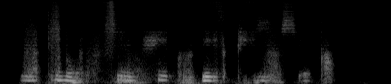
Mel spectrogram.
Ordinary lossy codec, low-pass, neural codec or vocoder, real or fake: none; none; codec, 44.1 kHz, 0.9 kbps, DAC; fake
